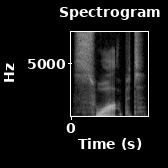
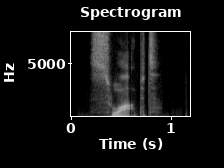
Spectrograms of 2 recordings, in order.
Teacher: Even though it ends in an ed, we pronounce it with a T sound at the end.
